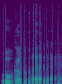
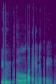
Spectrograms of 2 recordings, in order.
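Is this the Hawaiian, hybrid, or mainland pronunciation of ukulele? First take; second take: Hawaiian; mainland. First: It uses the Hawaiian pronunciation. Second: It uses the mainland American pronunciation. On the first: "In Hawaii, though, they most most people pronounce it ukulele" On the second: "Most people in the mainland is what they would uh, call"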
